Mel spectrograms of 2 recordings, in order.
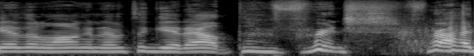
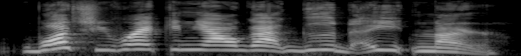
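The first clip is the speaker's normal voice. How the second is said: put-on high-pitched elderly man's voice; 5 semitones higher, 4 dB louder than usual. Retelling ordering at a drive-through speaker, imitating Gray's old-man voice. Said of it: "made this voice that made him sound like he was probably eighty".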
